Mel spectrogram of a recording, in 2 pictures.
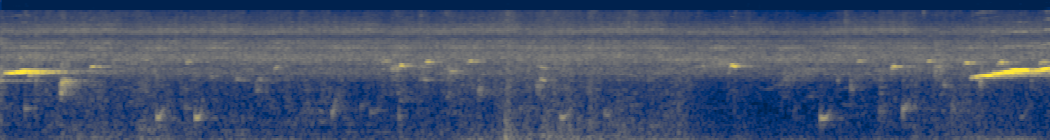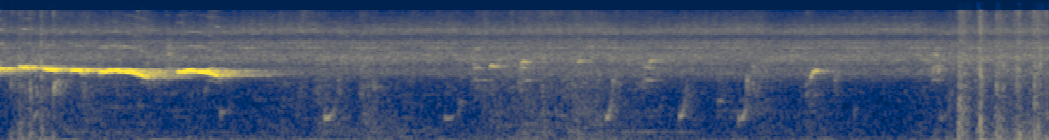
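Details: Yellow-vented bulbul kept in an aviary: after faint scattered chirps, one clear chortling phrase of rolling notes that rises then dips, lasting just over a second.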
